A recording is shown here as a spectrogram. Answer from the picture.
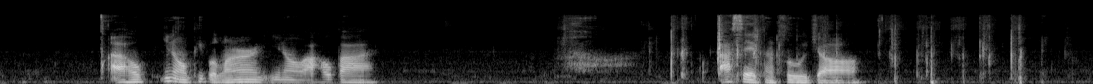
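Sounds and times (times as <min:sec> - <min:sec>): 
speech: 0:01.1 - 0:03.8, 0:07.2 - 0:08.7
deck of cards shuffled before a spiritual card reading: 0:06.4 - 0:10.8.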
